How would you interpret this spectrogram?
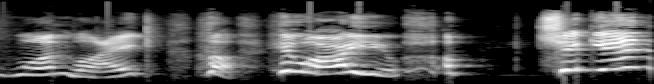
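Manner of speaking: hammed-up jeering disbelief; mocking viewers. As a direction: scoff at it, building to a high, loud question. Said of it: "you guys are like".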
